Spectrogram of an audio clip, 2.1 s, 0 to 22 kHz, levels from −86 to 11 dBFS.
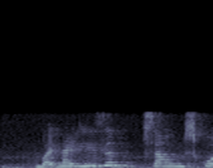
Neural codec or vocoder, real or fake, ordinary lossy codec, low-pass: none; real; none; 7.2 kHz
